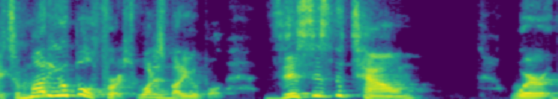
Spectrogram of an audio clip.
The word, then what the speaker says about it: Mariupol: but absolutely horrific um mario paul or mariupol i'm not i don't know i pronounce these things as best i can having study russian and speaking greek because the alphabets are actually very similar but so i'm going to say it's mariupol you might have heard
